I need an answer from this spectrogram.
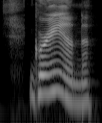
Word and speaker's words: Grann: Gran. Nice. Gran, but it's spelled Grann. Yeah, but it's my name with a "gur" in the front.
